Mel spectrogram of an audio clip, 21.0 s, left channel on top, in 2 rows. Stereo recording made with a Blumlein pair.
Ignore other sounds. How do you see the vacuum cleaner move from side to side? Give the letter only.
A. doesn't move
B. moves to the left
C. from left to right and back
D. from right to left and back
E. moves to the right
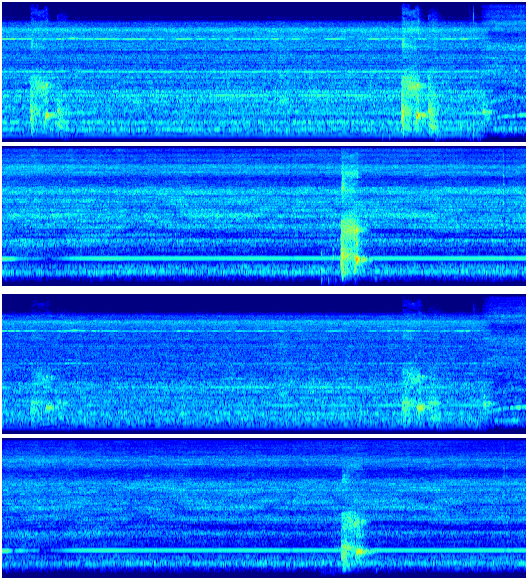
A.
